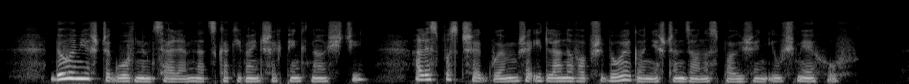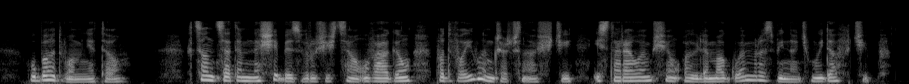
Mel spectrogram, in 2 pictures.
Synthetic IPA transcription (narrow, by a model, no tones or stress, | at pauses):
bɘwɛmjɛʂt͡ʂɛɡwuvnɘmt̪sɛlɛmnat̪skakʲivaɲʂɛxpʲjɛŋknɔɕt͡ɕi | alɛspɔstʂɛɡwɛmʐɛ̰ʔid̪lanɔvɔpʂɘbɘwɛɡɔɲɛʂt͡ʂɛnd̪zɔnɔspɔjʐɛɲḭuɕmʲjɛxṵf | ubɔd̪wɔmɲɛt̪ɔ | xt̪sɔnd̪zzat̪ɛmnaɕebʲjɛzvɾut͡ɕit͡ɕt̪sawɔ̃ʔuvaɡɛpɔd̪vɔjiwɛmɡʐɛt͡ʂnɔ̰ɕt͡ɕiist̪aɾawɛmɕɛʔɔilɛmɔɡwɛmɾɔzvʲinɔɲt͡ɕmujd̪ɔft͡ɕip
